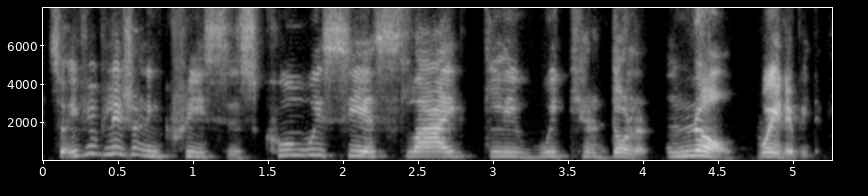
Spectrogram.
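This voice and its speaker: A market analyst from Cyprus, a woman with a Greek Cypriot accent and a fairly high pitch, explains markets during a live webinar. Her delivery halts often, full of fillers and restarts, and she keeps checking in with "okay?".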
